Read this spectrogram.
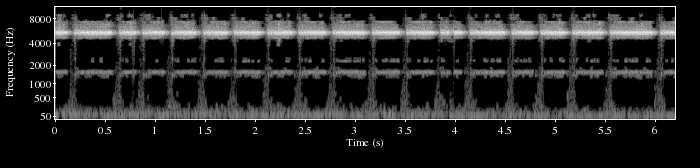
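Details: Truljalia hibinonis tree cricket, 2020 recording: high, pure ringing chirps, about three per second in a steady pulsing series, with a faint lower tone beneath and no other sounds.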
